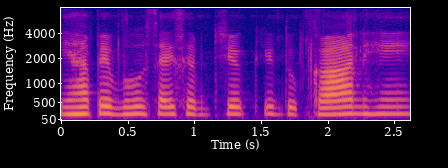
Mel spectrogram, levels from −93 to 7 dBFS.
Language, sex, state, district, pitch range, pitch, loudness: Hindi, female, Bihar, Kishanganj, 185-190 Hz, 185 Hz, -27 LUFS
